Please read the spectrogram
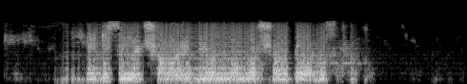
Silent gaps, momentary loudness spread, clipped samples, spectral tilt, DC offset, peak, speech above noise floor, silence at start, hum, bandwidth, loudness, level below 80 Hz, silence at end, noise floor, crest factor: none; 16 LU; under 0.1%; -4 dB/octave; under 0.1%; 0 dBFS; 40 dB; 0.05 s; none; 8.2 kHz; -13 LUFS; -38 dBFS; 0.95 s; -53 dBFS; 14 dB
